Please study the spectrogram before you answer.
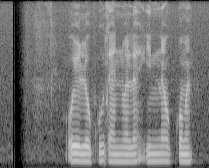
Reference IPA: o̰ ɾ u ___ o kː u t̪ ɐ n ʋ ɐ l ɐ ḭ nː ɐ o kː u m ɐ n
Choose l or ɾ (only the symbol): l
